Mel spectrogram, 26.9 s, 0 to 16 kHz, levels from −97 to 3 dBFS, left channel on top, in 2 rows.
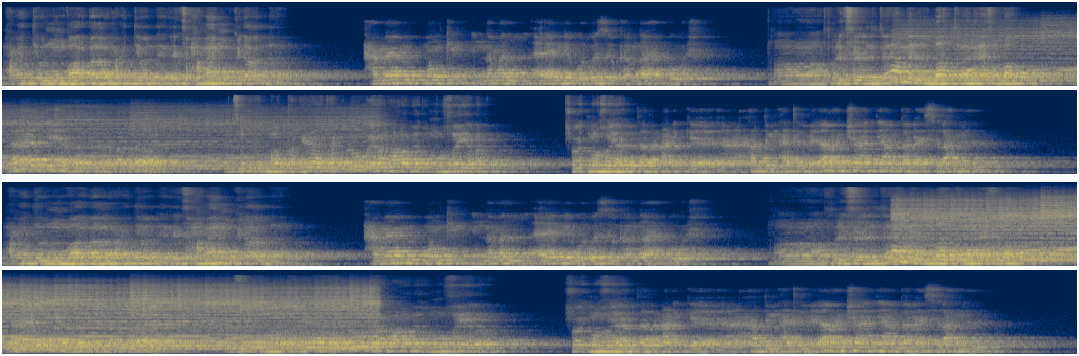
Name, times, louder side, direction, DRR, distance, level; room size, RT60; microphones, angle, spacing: voice 1, 0.0-3.6 9.7-12.8 16.2-19.5 20.6-21.3, equal, 75° left, 1 dB, 1.8 m, -22 dB
voice 2, 4.5-8.7 13.5-15.4 21.1-25.7, equal, 20° left, 0 dB, 1.5 m, -25 dB
sound 1, 11.1-18.2, right 8 dB, 55° right, 0.3 m, -26 dB
9.3 x 6.7 x 5.8 m, 2.3 s
head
